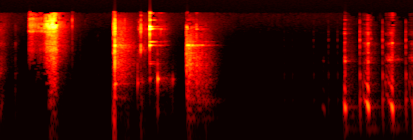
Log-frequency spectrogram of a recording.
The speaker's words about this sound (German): Also es ist schön, dir mal dabei zuzusehen, wie du ein Bier aufmachst. Das schäumt! Ich sehe, das schäumt! Es schmeckt gut, es ist ein Weißbier.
